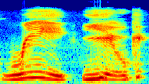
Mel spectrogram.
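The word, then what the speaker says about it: Ryuk: and Enriquez like hey dumbass is pronounced re you that was [ __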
